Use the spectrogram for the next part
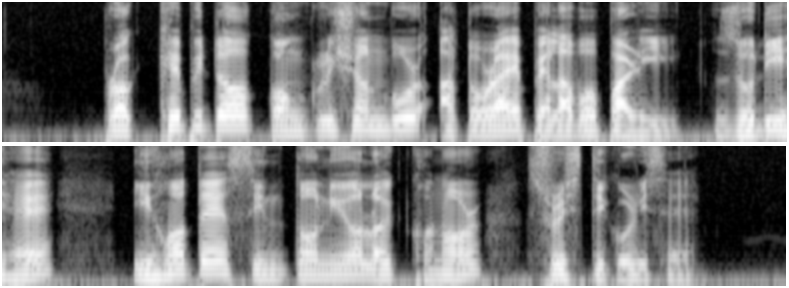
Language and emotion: Assamese, neutral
